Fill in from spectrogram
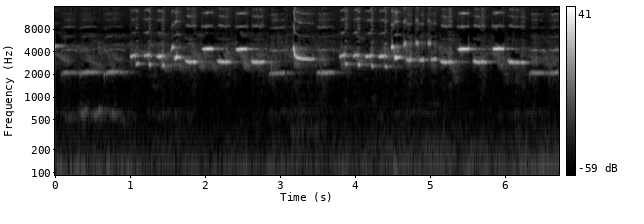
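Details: Canary singing for training other canaries: varied chirped and whistled notes, some low steady tones alternating with higher warbled phrases, sung in a lively uneven series with faint low hum behind.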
